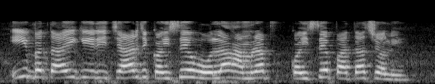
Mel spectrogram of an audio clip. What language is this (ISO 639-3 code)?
bho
